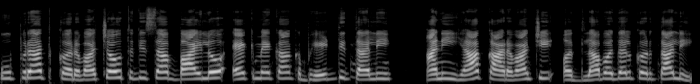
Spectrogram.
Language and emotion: Goan Konkani, neutral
